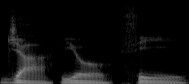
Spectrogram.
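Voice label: "jayothi", concatenated syllables; Affixing experiment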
